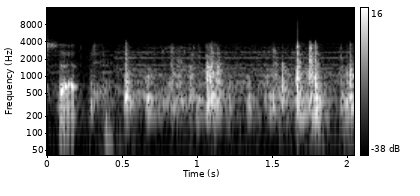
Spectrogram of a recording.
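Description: Plastic Lego pieces clicking and tapping irregularly as the model is handled close to the microphone.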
